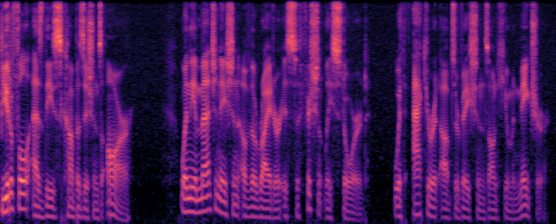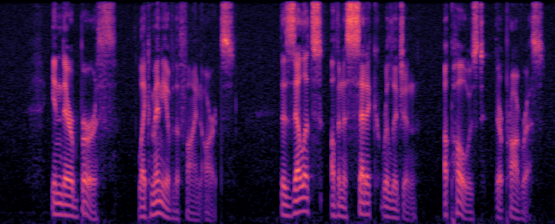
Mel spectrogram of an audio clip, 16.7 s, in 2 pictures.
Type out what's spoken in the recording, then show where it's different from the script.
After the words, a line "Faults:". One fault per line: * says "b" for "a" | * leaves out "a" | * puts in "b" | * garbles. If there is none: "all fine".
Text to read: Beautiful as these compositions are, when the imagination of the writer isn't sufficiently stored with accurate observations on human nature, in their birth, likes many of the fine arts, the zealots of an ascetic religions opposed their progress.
Beautiful as these compositions are, when the imagination of the writer is sufficiently stored with accurate observations on human nature, in their birth, like many of the fine arts, the zealots of an ascetic religion opposed their progress.
Faults:
* says "is" for "isn't"
* says "like" for "likes"
* says "religion" for "religions"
